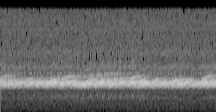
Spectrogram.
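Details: Spring peeper frogs in Wisconsin calling as a dense chorus, their high peeps merging into a steady, shrill ringing band that continues without a break, with no other clear sounds.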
